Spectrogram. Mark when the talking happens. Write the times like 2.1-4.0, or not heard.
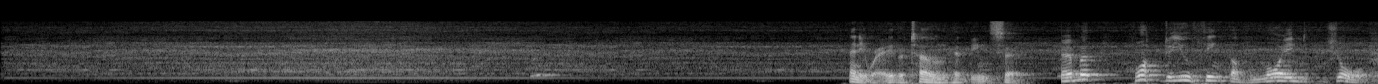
8.5-13.7.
